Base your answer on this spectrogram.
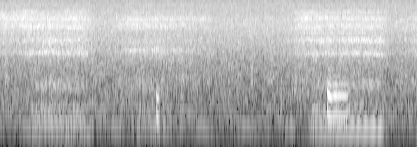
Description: Orange kitty snores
